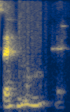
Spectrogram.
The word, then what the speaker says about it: Sussman: Y a mí me gusta la propuesta teórica que ellos tienen, sobre todo la propuesta que hace Steve Sesman, siempre digo Sussman, es Sesman, la pronunciación correcta.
